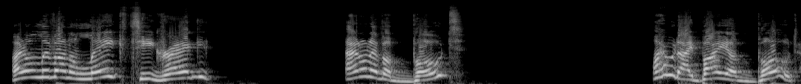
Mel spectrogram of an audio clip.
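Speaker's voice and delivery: high-pitched exasperated disbelief; incredulous protest. Real, not acted. Streamer denying to T Greg that he owns a boat, incredulous.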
